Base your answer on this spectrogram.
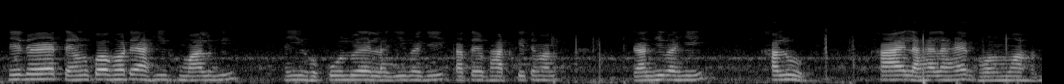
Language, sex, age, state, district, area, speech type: Assamese, female, 60+, Assam, Golaghat, rural, spontaneous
